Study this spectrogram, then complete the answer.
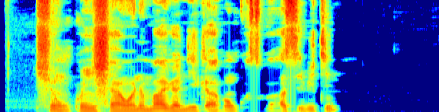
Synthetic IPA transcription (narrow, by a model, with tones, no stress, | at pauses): ʃɪ˦˨ŋkʷʊ˦nʃaː˦wɐ˦ni˦maː˦ɡɐ˨niː˦kʼaː˨ɸɐ˦ŋkʷʼʊ̥˨sʼwa˦ʔa˦sɪ˨bɪ˦ti˦˨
